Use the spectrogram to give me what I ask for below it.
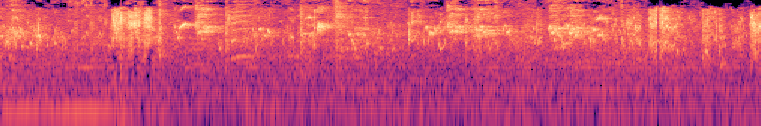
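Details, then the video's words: Budgerigar sounds played to stimulate budgies: dense overlapping warbling chatter with squawky bursts, mostly high and bright. A low steady hum runs through the first second, then the chattering continues without a break. "اقوي صوت يساعد على تحفيز طيور البادجي"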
